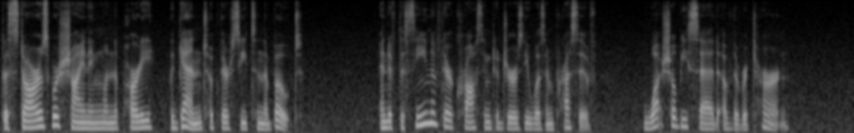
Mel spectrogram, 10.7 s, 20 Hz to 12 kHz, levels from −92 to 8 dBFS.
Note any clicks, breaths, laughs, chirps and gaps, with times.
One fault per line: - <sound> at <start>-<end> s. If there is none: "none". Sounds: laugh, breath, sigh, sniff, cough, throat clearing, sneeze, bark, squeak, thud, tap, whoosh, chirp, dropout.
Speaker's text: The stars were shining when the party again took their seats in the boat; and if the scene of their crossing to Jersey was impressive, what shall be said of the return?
none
